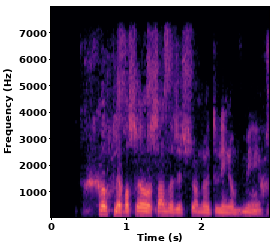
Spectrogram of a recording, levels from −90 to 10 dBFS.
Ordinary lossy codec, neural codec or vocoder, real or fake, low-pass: none; codec, 24 kHz, 0.9 kbps, WavTokenizer, medium speech release version 1; fake; 7.2 kHz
